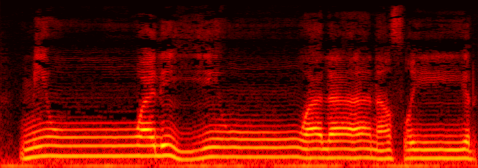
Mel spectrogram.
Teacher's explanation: هنا يا إخوتي عند الإدغام بغنة يخرج صوتان في آن واحد، واو من الشفتين في المثال الذي معنا، وغنة من الخيشوم، مجموع هذين الصوتين يشكل النون المدغمة في الواو. من الأنف يخرج غنة ومن الشفتين تخرج واو، يبدأان معا وينتهيان معا. بعض إخواننا يقول ميو يبدأ بواو ثم يتبعها بغنة، فلا بد من أن يبدأ معا وينتهي معا، ولا يطغى صوت على صوت، يعني 50% غنة و 50% واو، أو 50% غنة و 50% ياء.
